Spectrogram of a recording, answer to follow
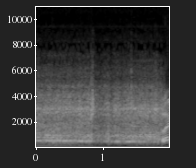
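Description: Lada 2107 rally car's four-cylinder engine running at a steady speed, with road and wind noise, heard from inside the cabin; the engine note drops slightly near the end.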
